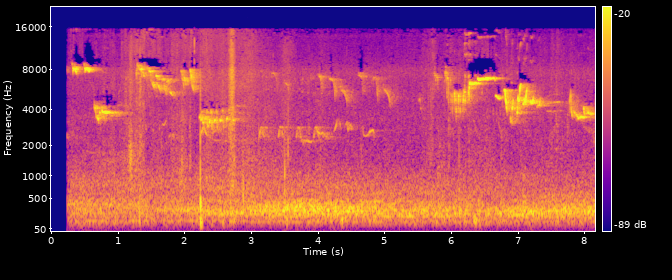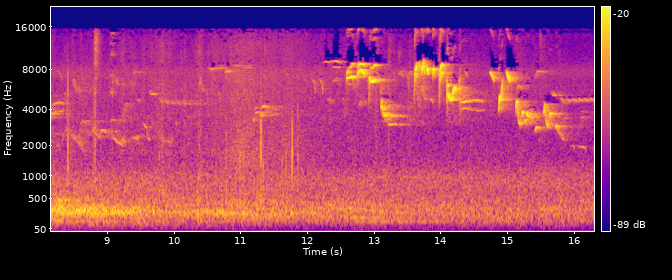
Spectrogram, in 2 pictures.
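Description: Several songbirds singing, faint, in clusters of short falling chirps and trills that are busiest near the end, over a steady low background rumble.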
